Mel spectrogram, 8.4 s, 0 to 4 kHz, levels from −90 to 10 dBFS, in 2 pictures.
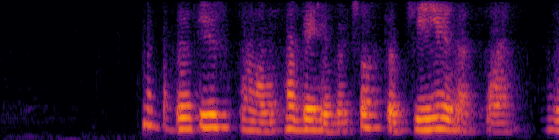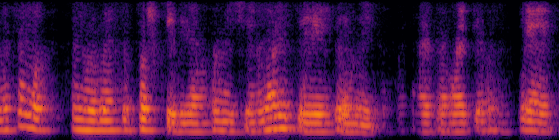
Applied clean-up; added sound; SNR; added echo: neural mask model DeepFilterNet 3.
